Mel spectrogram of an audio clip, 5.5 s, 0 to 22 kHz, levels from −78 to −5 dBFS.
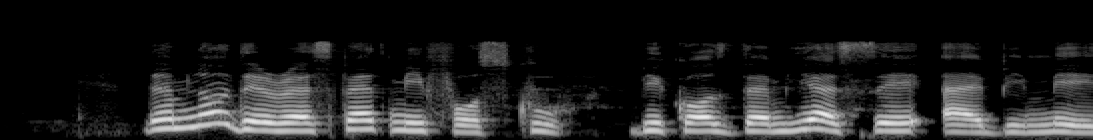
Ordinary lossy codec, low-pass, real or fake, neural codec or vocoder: MP3, 64 kbps; 7.2 kHz; real; none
